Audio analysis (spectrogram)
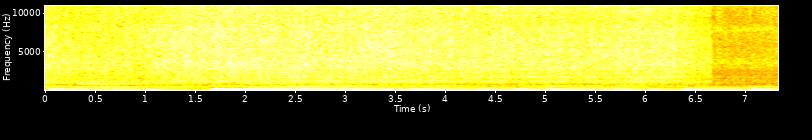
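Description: Corn, carrot and onion fry in a pan, giving a steady, loud sizzle that lasts throughout. Tonal background music plays underneath.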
